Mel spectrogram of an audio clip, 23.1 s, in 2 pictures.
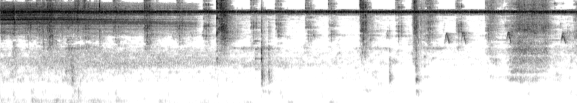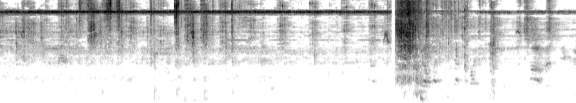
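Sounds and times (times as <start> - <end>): steady high hiss: 0.0 - 17.8
birds chirping: 0.0 - 23.0.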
